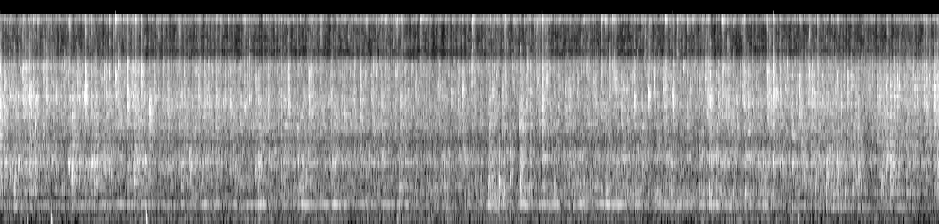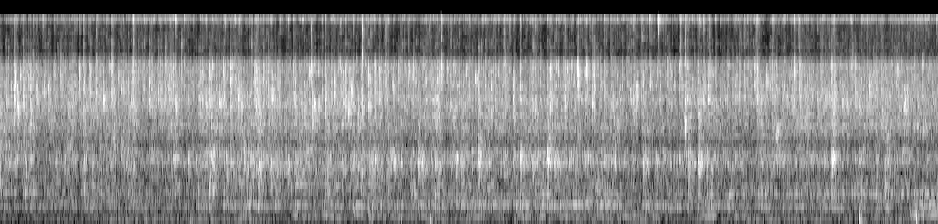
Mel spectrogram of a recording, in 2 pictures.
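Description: Steady rain falling, a dense even patter of drops splashing on wet stone paving and into standing water.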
